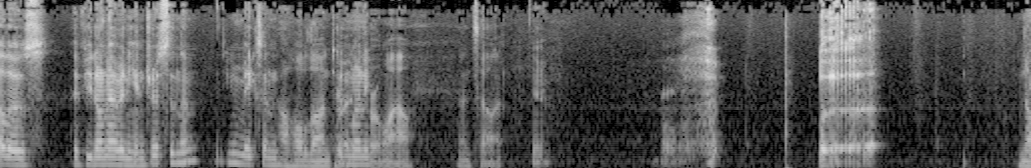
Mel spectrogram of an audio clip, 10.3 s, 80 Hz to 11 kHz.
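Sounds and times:
speech: 0:00.0 - 0:05.6, 0:06.6 - 0:07.2
person burping: 0:06.6 - 0:07.3, 0:08.2 - 0:08.9.

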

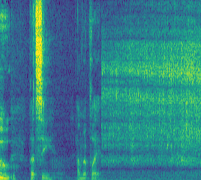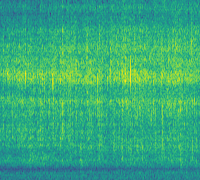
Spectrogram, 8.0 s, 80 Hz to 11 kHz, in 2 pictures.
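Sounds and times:
speech: 0:00.0 - 0:02.4
food frying in a pan: 0:02.0 - 0:08.0.

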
